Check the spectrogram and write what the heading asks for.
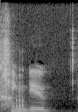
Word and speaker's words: Chengdu: Drew Campbell also said, I definitely remember Chengdao in relation to Yohan's origin. – Yes, Chengdu.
